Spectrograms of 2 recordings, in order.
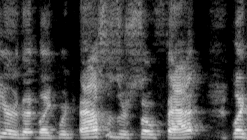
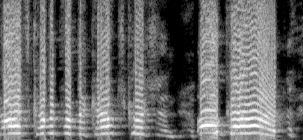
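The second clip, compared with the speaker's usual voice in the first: much higher and louder, crying out; disgusted shout; 12 semitones higher, 13 dB louder than usual. Retold or imitated. Roommate finds the couch cushion source, shouting in disgust. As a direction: wail at the cushion's smell. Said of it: "He's like".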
